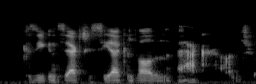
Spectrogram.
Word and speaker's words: Eichenwald: But folks, here we're gonna enter in the third map of a match here, Eichenwald, with the German pronunciation there, and I am hella excited for this.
